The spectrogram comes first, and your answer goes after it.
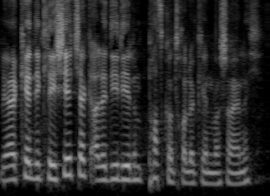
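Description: A man's voice: on the high side, expressive, rapid-fire, darkish tone. A man hosting a live podcast interview on an outdoor festival stage, casual and playfully teasing his guest. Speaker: podcast host.

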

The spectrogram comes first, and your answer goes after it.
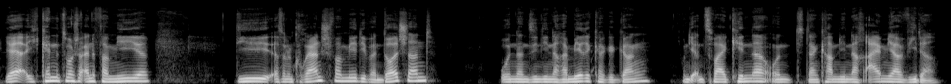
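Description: A man chats casually and tells anecdotes at a steady, measured pace. His voice is mid-pitched and recorded close and dry. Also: no echo. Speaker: conversation partner. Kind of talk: casual chat.

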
